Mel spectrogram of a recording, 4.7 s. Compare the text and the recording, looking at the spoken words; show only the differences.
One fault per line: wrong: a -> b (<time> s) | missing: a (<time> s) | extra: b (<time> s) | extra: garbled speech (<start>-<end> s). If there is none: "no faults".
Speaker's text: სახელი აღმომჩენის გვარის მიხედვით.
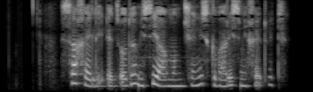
extra: ეწოდა მისი (1.7 s)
